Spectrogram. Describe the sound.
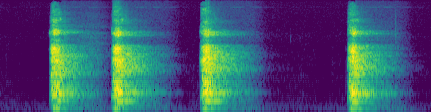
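A woman imitates a dog barking to trigger a phone's sound recognition: four loud woofs, the first two quick together, then a pause before the third and a longer gap before the last, with silence between.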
